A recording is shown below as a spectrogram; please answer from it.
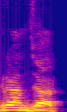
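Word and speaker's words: grandeur: Deer না, গ্র্যান্ড finale, কিন্তু এটা হবে গ্র্যান্ডজার, এর উচ্চারণ হবে গ্র্যান্ডজার, ডি এর উচ্চারণ জ এর মতো, গ্র্যান্ডজার।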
